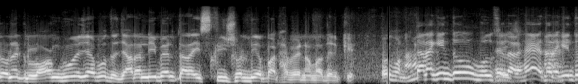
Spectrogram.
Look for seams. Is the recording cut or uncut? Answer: cut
